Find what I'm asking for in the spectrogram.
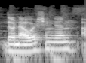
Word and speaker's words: Donaueschingen: Nada, la ciudad se pronuncia Donaueschingen, aunque todo el mundo le llama Donau.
